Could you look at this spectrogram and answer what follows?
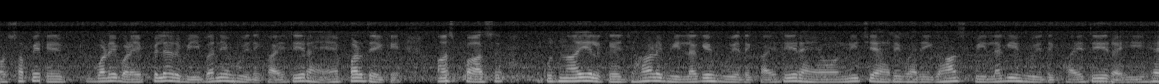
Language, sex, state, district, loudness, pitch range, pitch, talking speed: Hindi, male, Chhattisgarh, Balrampur, -29 LUFS, 115-150 Hz, 125 Hz, 195 wpm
